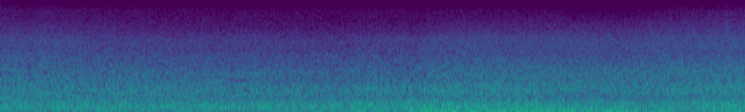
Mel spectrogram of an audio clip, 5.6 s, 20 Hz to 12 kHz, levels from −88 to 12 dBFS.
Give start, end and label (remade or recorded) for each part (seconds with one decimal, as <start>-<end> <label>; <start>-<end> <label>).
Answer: 0.0-5.6 recorded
